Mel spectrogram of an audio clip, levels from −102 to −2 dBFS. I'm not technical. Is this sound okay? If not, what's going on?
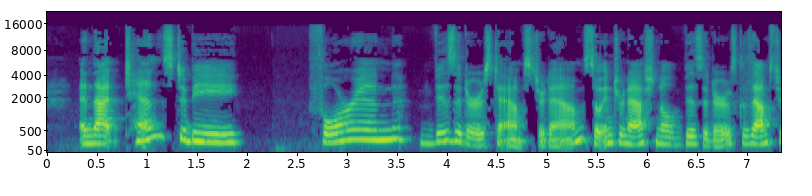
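Yes, nothing in this recording sounds wrong.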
